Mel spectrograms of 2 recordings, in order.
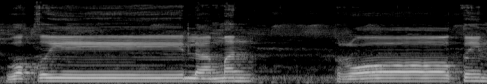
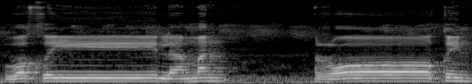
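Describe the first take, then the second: First: Slow chant with a held breath-pause after مَنْ before رَاقٍ; recited with a sakta pause. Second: Slow, drawn-out melodic tajweed recitation; flowing Quran recitation. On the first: Teacher repeats the verse showing the sakta, slow chanted pause. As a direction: stop the voice after مَنْ without breathing, then go on. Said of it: "دوبارہ پڑھتے ہیں". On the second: Teacher recites the verse for the students, slow melodic chant. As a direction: chant the verse slowly and evenly. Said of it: "پہلے اس کو رواں پڑھتے ہیں". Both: Shown as a demonstration.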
